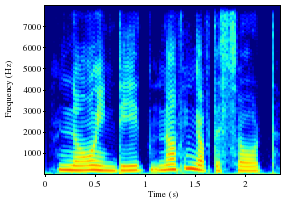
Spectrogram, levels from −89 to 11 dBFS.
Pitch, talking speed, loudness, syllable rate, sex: 215 Hz, 155 wpm, -15 LUFS, 4.3 syllables/s, female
